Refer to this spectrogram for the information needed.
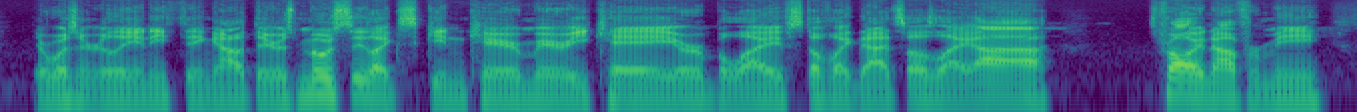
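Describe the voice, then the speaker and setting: A man with an American accent in an ordinary speaking voice, at a fairly quick pace, in a dry, close sound with no echo. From US South, Georgia (outside Atlanta). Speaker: creative director at a marketing agency. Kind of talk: casual interview chat.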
